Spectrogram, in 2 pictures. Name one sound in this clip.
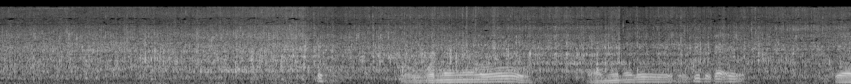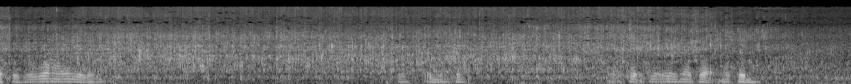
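Spring water falls in a thin stream and splashes onto rocks.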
